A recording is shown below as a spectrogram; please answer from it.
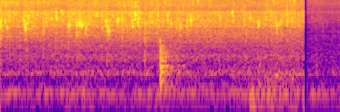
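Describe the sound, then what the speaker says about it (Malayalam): Crushed ginger, green chili, fennel seeds and curry leaves sauté in a hot pan for a pork and plantain fry, giving a steady close sizzle with a brief clatter midway before the sound drops off near the end. "ഇഞ്ചി, പച്ചമുളക്, പെരുംജീരകം, കറിവേപ്പിൻ്റെ ഇല ഇട്ട് ക്രഷ് ചെയ്തിട്ട് ഒന്ന് വഴറ്റിയെടുക്കുന്നുണ്ട്"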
